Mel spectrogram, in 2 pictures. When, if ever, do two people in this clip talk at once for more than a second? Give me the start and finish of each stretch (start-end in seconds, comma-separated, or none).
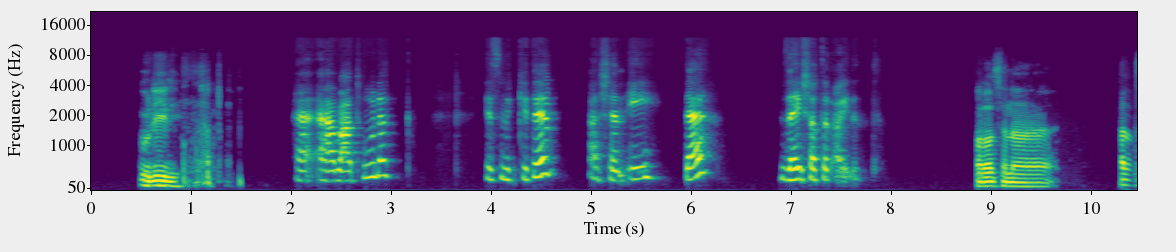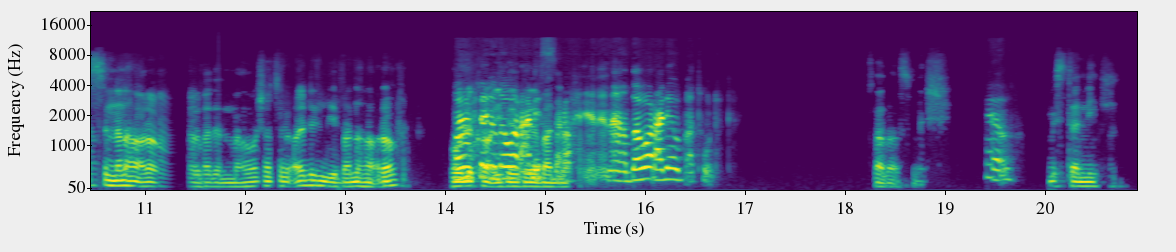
14.1-15.5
